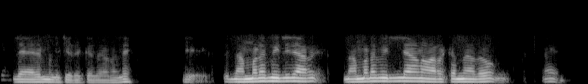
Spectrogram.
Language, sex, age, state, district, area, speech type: Malayalam, male, 30-45, Kerala, Idukki, rural, conversation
